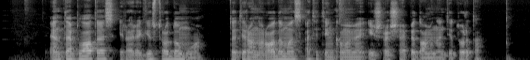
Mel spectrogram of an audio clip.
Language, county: Lithuanian, Vilnius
